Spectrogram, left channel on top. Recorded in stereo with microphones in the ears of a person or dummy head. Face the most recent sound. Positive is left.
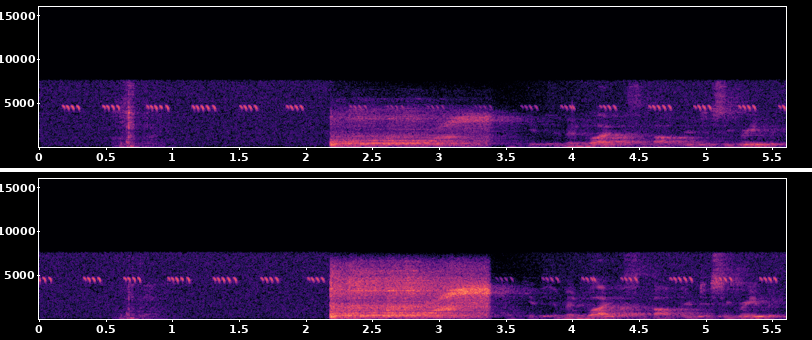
turn(degrees=-35)  # may be behind; listen again after turning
